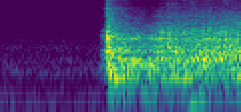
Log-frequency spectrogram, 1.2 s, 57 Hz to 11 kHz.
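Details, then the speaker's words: 1958 John Deere 420W cold start after sitting about a year, jump-started from a truck, carburetor previously dried out by shutting off the gas. Quiet, then it catches and settles into a steady, even run, a clean easy start. "That was relatively pain-free. Swear I didn't start that tractor for like a year. Good news is I always shut the gas off, let the carburetor dry out."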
